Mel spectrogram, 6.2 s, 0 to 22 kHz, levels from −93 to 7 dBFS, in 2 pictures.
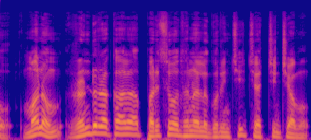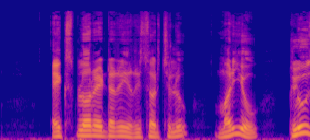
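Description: No technical faults can be heard anywhere in the speech recording, and the signal holds steady throughout with nothing dropping out, breaking up or shifting.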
